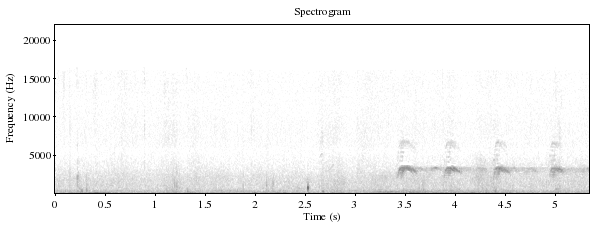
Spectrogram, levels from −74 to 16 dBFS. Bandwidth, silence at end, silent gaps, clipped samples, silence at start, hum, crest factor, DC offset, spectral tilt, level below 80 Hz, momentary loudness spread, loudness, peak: 16.5 kHz; 0 s; none; under 0.1%; 0 s; none; 22 dB; under 0.1%; -3.5 dB/octave; -48 dBFS; 10 LU; -42 LUFS; -16 dBFS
